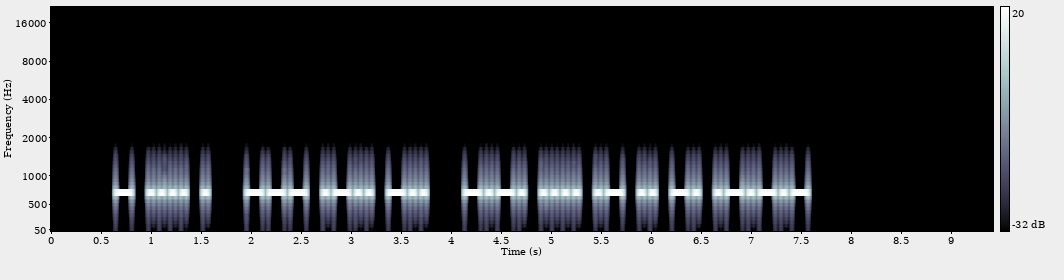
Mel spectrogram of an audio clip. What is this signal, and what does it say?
Morse code, heard as a keyed tone, about 22 wpm, 700 Hz. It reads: THE OLD CHAIN.
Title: Sentences from Top 1500 Words 22wpm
